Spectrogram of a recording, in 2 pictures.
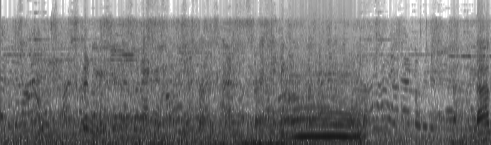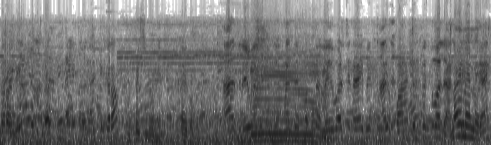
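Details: Water buffalo at the Jawla buffalo market near Parbhani, giving two loud, low, drawn-out moos with rich harmonics, one near the start and one later. A busy crowd chattering and traffic noise run underneath throughout.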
